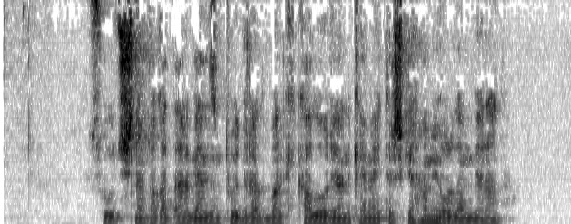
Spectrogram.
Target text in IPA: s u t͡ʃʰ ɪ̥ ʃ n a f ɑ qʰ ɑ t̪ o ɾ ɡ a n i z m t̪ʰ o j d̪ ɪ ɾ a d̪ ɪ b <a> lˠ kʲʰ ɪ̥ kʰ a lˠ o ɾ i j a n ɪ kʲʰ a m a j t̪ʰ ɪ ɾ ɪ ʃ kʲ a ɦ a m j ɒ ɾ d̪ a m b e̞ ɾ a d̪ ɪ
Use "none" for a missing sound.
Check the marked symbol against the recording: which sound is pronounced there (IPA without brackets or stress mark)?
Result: a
